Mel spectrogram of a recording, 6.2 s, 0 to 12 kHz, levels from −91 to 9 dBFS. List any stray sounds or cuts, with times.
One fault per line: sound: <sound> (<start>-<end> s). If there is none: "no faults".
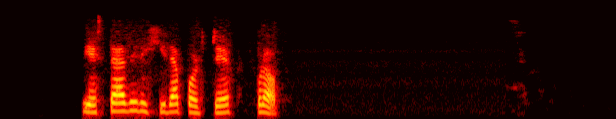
no faults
